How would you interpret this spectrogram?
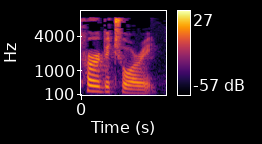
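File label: "purgatory", English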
